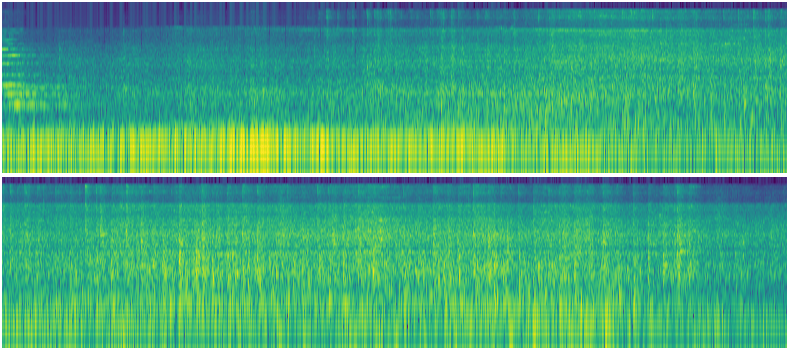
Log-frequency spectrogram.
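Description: Pakistan Railways diesel locomotive passing close by, its engine giving a heavy low rumble that is loudest two to three seconds in. The passenger coaches then roll past with a steady rushing clatter of wheels on rail.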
